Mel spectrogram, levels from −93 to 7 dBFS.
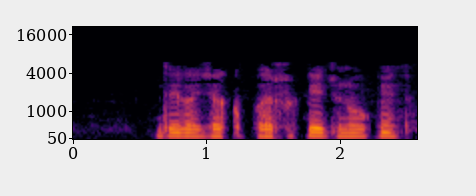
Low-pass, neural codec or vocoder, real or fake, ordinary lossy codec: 7.2 kHz; none; real; MP3, 24 kbps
